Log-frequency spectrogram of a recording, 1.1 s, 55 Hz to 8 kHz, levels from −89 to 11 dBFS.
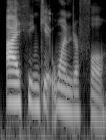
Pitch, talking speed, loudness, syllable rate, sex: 170 Hz, 225 wpm, -22 LUFS, 6.3 syllables/s, female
